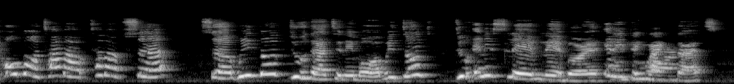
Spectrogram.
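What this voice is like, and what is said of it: Put-on accent. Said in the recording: “Was that not a good accent? That was good.”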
